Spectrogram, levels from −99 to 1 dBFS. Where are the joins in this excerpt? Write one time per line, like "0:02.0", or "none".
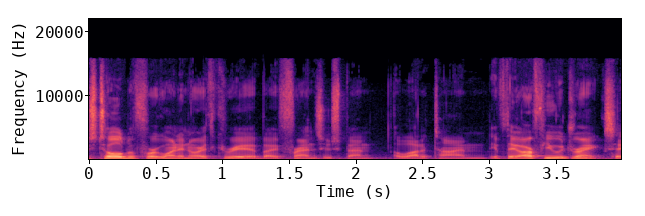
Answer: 0:03.0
